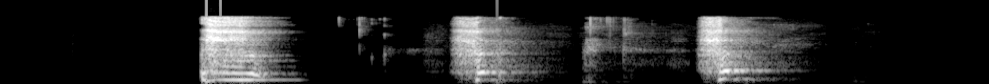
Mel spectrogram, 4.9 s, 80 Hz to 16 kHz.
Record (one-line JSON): {"three_cough_length": "4.9 s", "three_cough_amplitude": 32767, "three_cough_signal_mean_std_ratio": 0.32, "survey_phase": "beta (2021-08-13 to 2022-03-07)", "age": "65+", "gender": "Female", "wearing_mask": "No", "symptom_sore_throat": true, "symptom_onset": "6 days", "smoker_status": "Never smoked", "respiratory_condition_asthma": false, "respiratory_condition_other": false, "recruitment_source": "REACT", "submission_delay": "3 days", "covid_test_result": "Negative", "covid_test_method": "RT-qPCR"}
